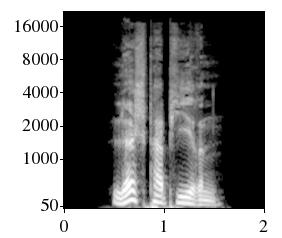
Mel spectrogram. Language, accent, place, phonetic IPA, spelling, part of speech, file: German, Germany, Berlin, [ˈlœʃpaˌpiːʁən], Löschpapieren, noun, De-Löschpapieren.ogg
- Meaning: dative plural of Löschpapier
